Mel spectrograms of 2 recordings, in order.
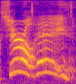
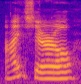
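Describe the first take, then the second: First: The greeting sounds lively and enthusiastic. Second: The greeting sounds flat and unenthusiastic.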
